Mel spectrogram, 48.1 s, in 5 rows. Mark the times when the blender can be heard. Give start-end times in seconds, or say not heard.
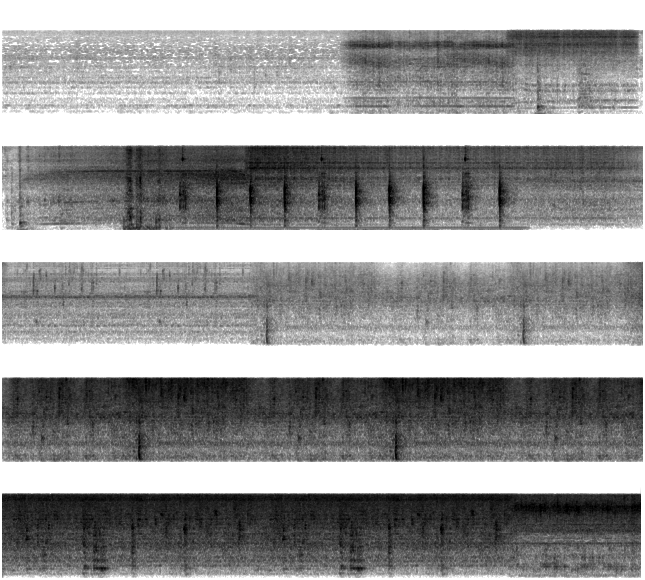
5.0-19.4.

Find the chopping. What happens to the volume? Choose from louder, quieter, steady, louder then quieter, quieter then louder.
louder then quieter.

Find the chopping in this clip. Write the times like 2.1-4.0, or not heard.
11.4-17.2.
